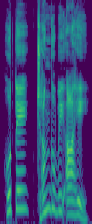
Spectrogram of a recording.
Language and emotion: Sindhi, neutral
